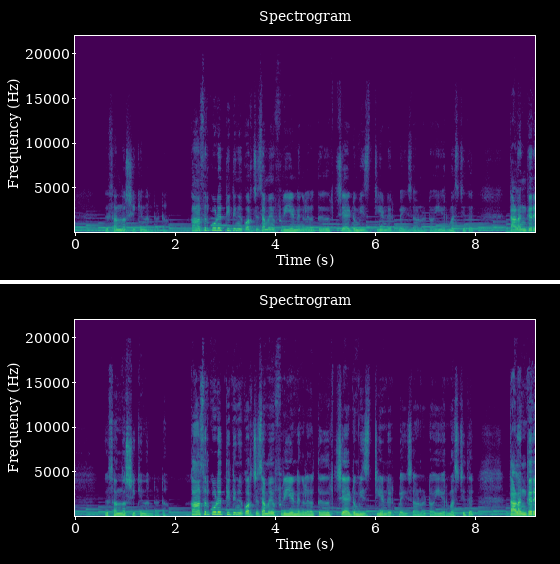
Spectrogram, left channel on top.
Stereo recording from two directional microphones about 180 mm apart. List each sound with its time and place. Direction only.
0.6 s speech: 35° right (ahead or behind)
